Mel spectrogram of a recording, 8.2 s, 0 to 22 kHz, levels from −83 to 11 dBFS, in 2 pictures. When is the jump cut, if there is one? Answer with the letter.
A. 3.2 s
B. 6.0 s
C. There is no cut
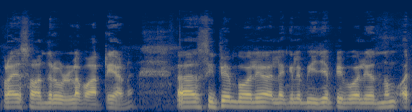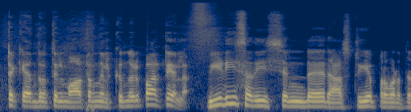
B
